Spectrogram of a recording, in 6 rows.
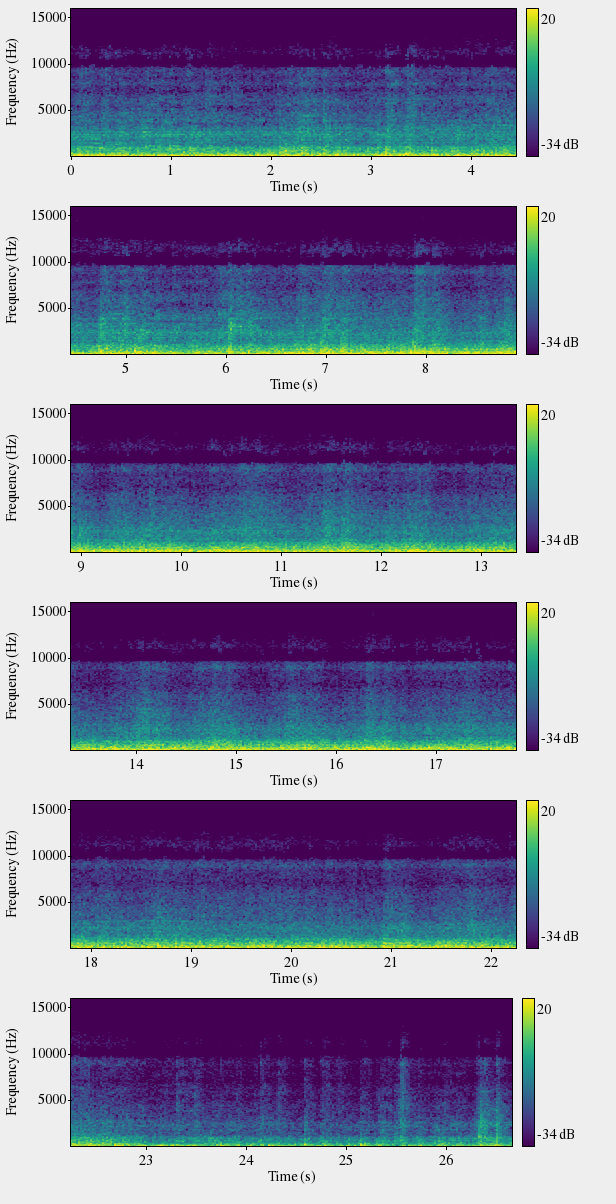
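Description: Train running at speed, heard from aboard: a steady rumble of steel wheels on the rails with a clickety-clack over the rail joints. The noise drops somewhat about 23 seconds in.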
